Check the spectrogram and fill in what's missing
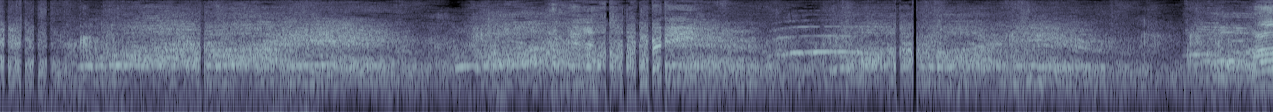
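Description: An election-night crowd in Detroit for Rick Snyder's speech for governor fills a large room with loud, sustained cheering and chatter, swelling and dipping in waves.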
